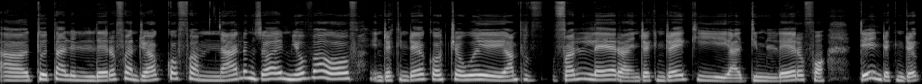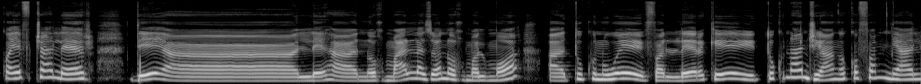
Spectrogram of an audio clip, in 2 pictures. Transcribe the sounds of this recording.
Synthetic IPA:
at̪ot̪alinileɾəfaɳɖ͡ʐeakkːofaminialanizoemiovaofə̥iɳɖ͡ʐekiɳɖ͡ʐeakofḁʈ͡ʂəweampivaluleɾəiɳɖ͡ʐekiɳɖ͡ʐekiad̪imileɾafõd̪̥eiɳɖ͡ʐekiɳɖ͡ʐekːwaefḁʈ͡ʂəleɾə̥d̪ea | leɦənɔrmalinəzonɔrmalmɔ̃at̪ukuniwevaluleɾaket̪ukunaɳɖ͡ʐiaŋəkofaminiali

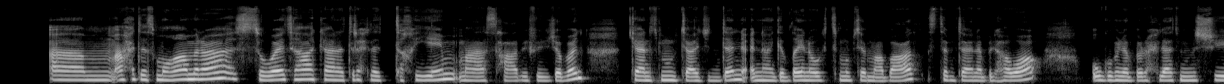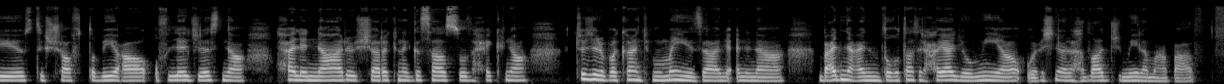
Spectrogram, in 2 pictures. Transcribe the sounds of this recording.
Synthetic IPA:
ʔaʔaħd̪aθmʊɣaːmɑɾˤɑsʊwːeːt̪hakaːnat̪ɾɪħlat̪ːaxjiːmːaʕʔɑsˤħɑːbifild͡ʒabalkaːnat̪mʊmt̪ɪʕad͡ʒɪd̪ːanlɪʔanːhaɡɑðˤːeːnawaɡt̪mʊmt̪ɪʕmaʕbɑʕðˤɪst̪amt̪aʕnabɪlɦawaːʔwɡʊmnabɪɾɪħlaːt̪mɪʃiwɪst̪ɪkʃaːft̪ˤːɑbiːʕawfileːld͡ʒalasnaħaːlɪnːɑːɾˤwʃɑːɾˤɑknaɡɨsˤɑsˤwðˤɑħɪknat̪ːad͡ʒɾɪbakaːnat̪mʊmajːazalɪʔanːabaʕad̪naʕanðˤʊɣt̪ˤɑːt̪ɪlħajaːljoːmɪjːawɪʕɪʃnalɑħðˤɑːt̪d͡ʒamiːlamaʕbɑʕðˤ

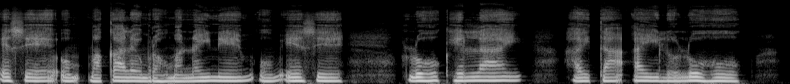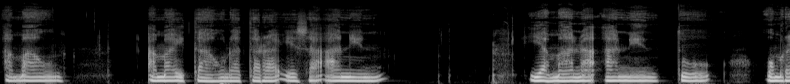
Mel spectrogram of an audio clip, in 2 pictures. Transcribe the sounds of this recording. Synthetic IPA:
eseomːakalajomɾaɦumanainemomese | loɦokhelaj | hait̪aailoloɦok̚ | amaun | amait̪aɦunat̪aɾaesa̰ʔanin | jamanaʔanint̪uː | mɾa

